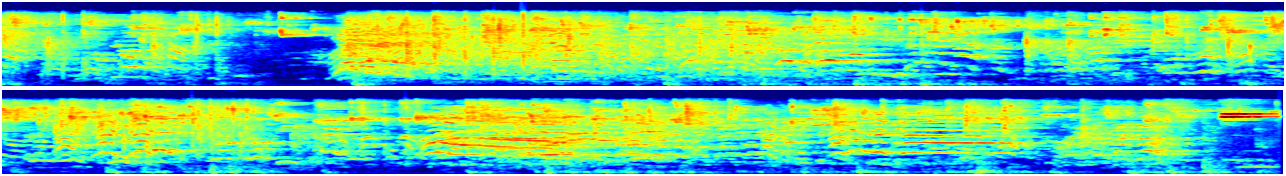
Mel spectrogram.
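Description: Basketball shoes squeak sharply on a hall floor.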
